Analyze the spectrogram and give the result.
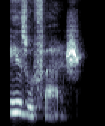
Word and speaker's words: œsophage: Mais attention, cette première syllabe, qu'elle s'écrive E accent aigu ou E dans l'eau, doit se prononcer avec un E fermé. Il faut donc dire Œdipe, œcuménique ou œsophage.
